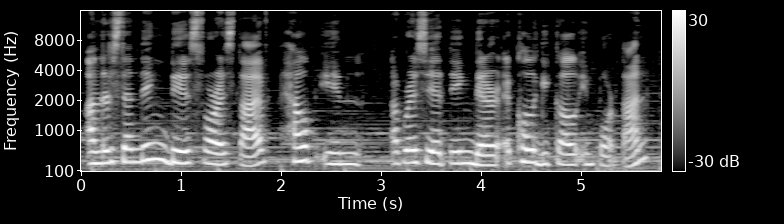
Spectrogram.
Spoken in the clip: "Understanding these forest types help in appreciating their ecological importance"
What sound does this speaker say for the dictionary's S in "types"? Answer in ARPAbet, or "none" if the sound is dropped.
none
